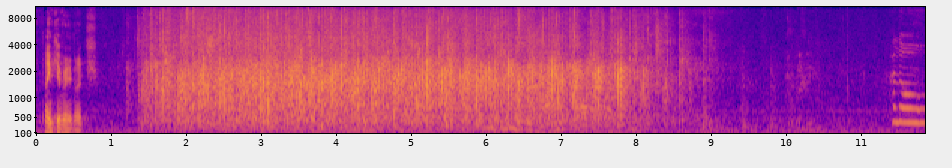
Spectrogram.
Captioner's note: applause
